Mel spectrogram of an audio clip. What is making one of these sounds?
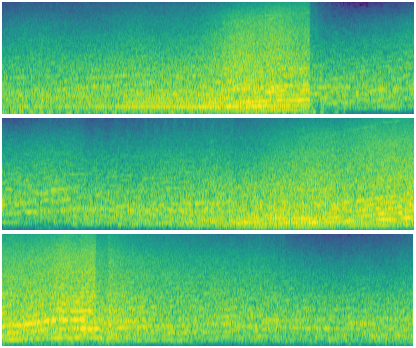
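Racing car engines whine at high pitch, rising and falling as the cars speed past.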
